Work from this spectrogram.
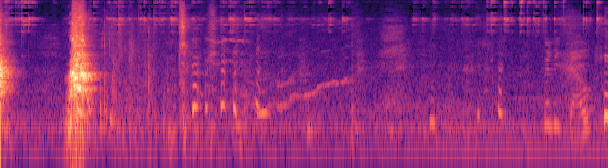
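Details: A dog called Leo, scared of the cat picture on a cat food bag, gives one loud, abrupt bark, followed by quieter rustling and a faint rising tone.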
